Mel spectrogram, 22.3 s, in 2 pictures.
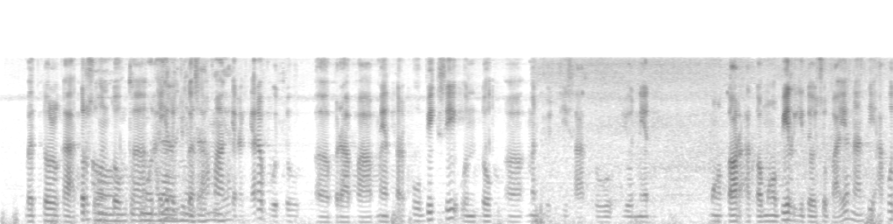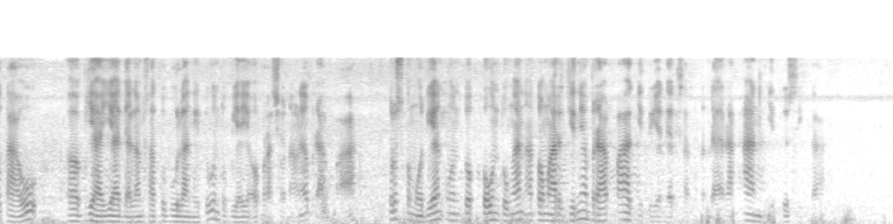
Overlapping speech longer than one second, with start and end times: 1.2-2.8

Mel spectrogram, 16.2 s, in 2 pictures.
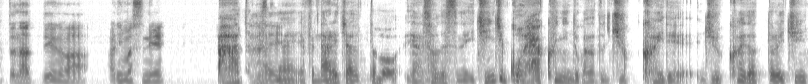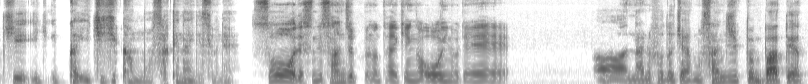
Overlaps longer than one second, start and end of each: none

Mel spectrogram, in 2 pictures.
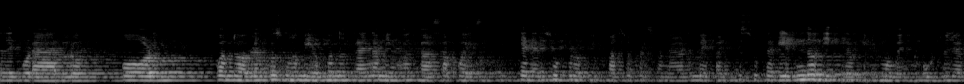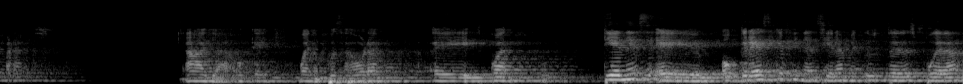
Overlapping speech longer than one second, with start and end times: none

